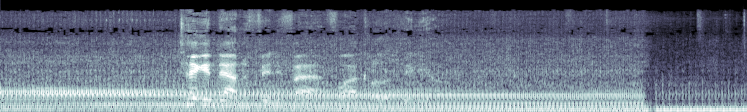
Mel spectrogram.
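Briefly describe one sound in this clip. A subwoofer plays deep, steady bass tones.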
